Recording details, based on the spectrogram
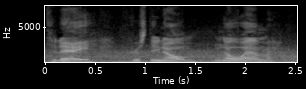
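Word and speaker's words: Noem: Kirsty Gnome said today, Christine Gnome, Noom, that's how our name is pronounced, not Gnome, it's no maid that these people should be arrested.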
